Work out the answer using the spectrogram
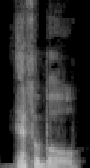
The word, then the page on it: effable: Australian English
